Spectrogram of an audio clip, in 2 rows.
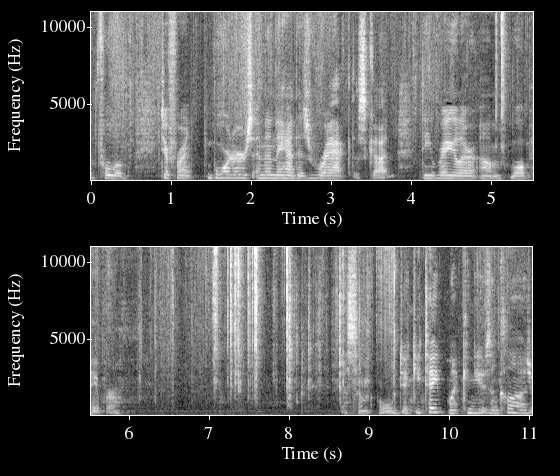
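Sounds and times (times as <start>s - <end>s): paper rustling and crackling: 0.0s - 9.4s.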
